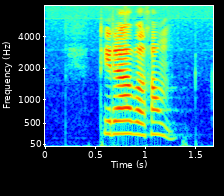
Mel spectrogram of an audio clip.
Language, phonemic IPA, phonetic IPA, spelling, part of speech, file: Tamil, /t̪ɪɾɑːʋɐɡɐm/, [t̪ɪɾäːʋɐɡɐm], திராவகம், noun, Ta-திராவகம்.ogg
- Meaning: acid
